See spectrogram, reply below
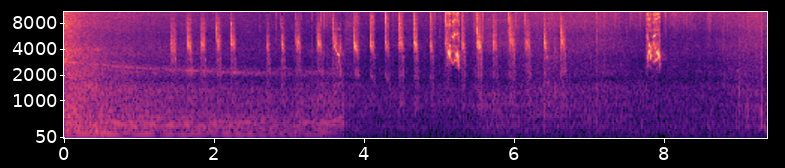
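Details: Sparrows arriving to be fed, recorded 5 December 2021 on the way out: after a loud low rumble of engine or music fades, short sharp chirps repeat in a quick, fairly regular series, with a couple of louder, buzzier notes.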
